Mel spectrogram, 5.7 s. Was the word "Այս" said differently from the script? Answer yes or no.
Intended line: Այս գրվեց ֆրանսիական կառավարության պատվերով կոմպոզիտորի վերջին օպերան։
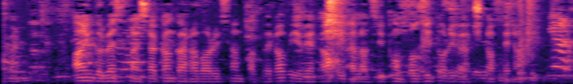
yes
